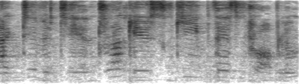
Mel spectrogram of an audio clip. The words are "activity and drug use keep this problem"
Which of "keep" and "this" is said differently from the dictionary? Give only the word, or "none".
none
